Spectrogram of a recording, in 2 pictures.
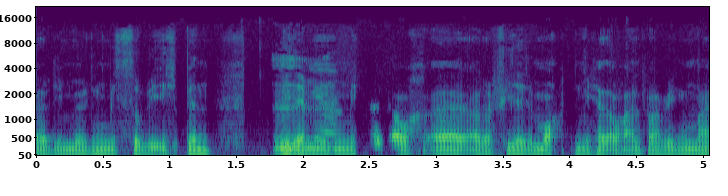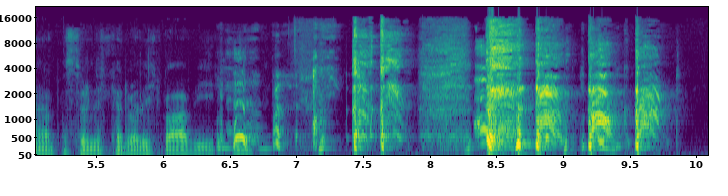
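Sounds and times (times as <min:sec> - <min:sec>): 
speech: 0:00.0 - 0:07.5, 0:08.2 - 0:09.1
harsh rapid coughing: 0:06.4 - 0:09.9
raspy inhale: 0:07.9 - 0:08.4.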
